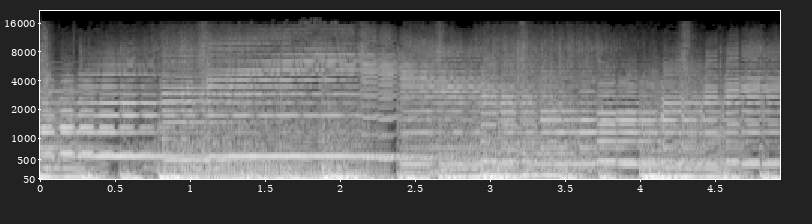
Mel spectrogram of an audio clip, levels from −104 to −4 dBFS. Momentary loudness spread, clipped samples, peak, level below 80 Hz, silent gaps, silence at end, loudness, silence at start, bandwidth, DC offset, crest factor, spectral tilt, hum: 4 LU; under 0.1%; -2 dBFS; -22 dBFS; none; 0 s; -19 LUFS; 0 s; 13.5 kHz; under 0.1%; 16 dB; -5.5 dB/octave; none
